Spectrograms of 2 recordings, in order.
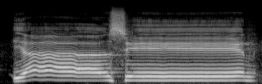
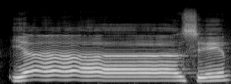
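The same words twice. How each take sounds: First: The second syllable, sin, is held long. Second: The first syllable, ya, is held long. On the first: The speaker calls it right. "Berarti yang panjang sinnya bukan ya-nya. ... itu baru benar" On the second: The speaker calls it wrong. "Siapapun salah kalau baca Yasin, salah"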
